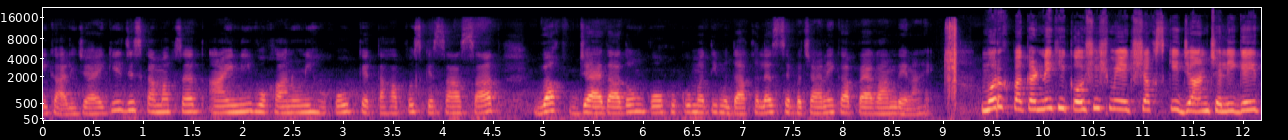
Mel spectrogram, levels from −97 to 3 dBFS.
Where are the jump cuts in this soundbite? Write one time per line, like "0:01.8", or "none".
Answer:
0:09.2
